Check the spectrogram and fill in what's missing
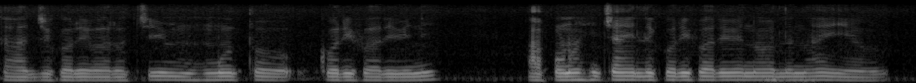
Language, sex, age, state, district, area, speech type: Odia, male, 30-45, Odisha, Nabarangpur, urban, spontaneous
